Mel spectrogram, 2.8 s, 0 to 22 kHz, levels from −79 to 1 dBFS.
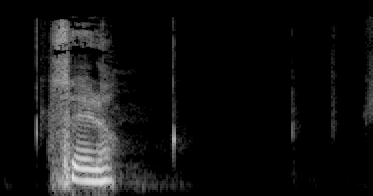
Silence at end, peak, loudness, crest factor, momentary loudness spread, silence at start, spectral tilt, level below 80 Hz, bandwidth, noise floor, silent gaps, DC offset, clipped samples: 1.5 s; 0 dBFS; -15 LUFS; 20 dB; 22 LU; 0.35 s; -4.5 dB/octave; -62 dBFS; 16 kHz; -81 dBFS; none; under 0.1%; under 0.1%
